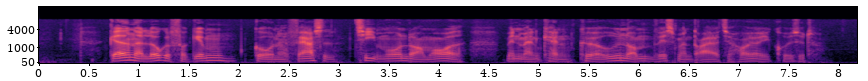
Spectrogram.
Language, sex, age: Danish, male, 30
